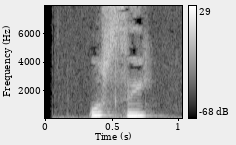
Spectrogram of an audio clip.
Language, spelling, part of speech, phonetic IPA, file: Russian, усы, noun, [ʊˈsɨ], Ru-усы.ogg
- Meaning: 1. moustache 2. whiskers (of animals) 3. nominative/accusative plural of ус (us)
